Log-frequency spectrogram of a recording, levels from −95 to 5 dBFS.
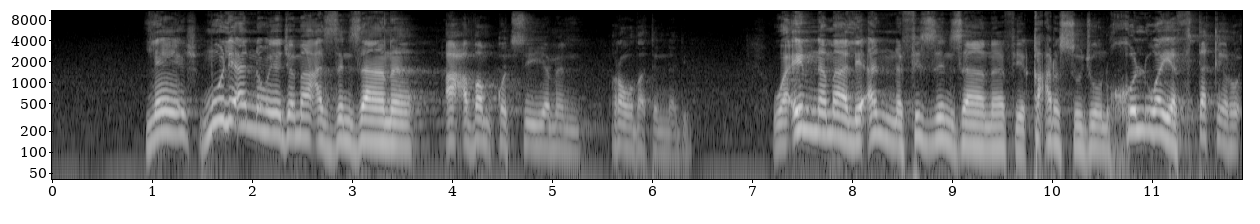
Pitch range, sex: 115-155 Hz, male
